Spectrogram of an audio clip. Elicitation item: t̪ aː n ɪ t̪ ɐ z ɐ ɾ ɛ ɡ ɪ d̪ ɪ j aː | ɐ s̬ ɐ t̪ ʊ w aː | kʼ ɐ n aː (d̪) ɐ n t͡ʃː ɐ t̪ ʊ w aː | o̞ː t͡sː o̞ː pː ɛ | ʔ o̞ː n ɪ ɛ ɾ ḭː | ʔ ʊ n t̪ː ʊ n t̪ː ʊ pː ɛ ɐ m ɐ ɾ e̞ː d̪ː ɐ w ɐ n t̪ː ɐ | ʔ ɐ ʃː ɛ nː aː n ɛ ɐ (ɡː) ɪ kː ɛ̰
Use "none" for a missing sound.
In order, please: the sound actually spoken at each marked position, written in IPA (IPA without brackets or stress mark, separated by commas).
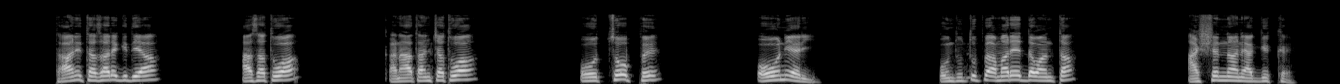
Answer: t̪, ɡː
